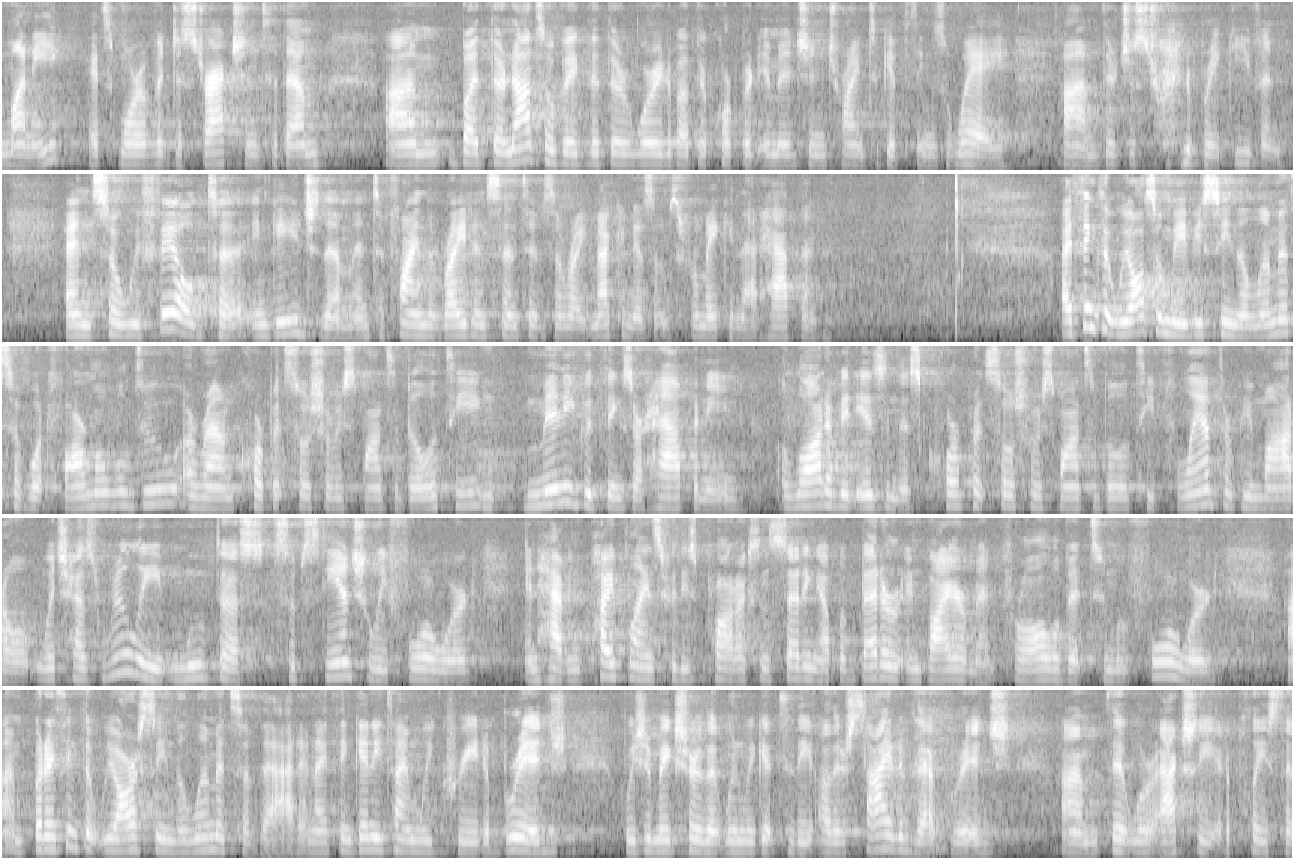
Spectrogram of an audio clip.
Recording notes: Highlists from Stanford's Center for Health Policy and Center for Primary Care and Outcomes Research conference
